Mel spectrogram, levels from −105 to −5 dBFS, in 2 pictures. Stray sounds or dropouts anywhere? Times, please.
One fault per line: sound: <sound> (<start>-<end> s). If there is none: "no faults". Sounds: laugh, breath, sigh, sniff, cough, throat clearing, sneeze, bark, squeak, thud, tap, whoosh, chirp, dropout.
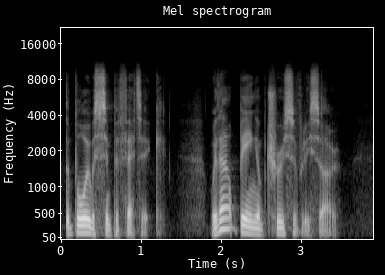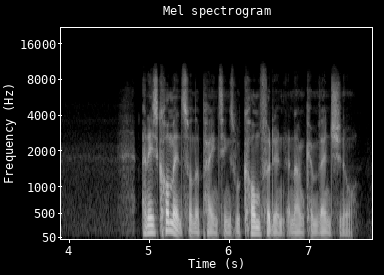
no faults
